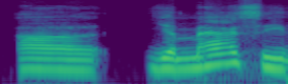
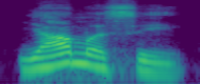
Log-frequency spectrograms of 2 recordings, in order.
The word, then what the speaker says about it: Yamasee: I was pronouncing it Yamasee. That's the way I've heard it. But it's actually Yamasee, because Ya is really, or later becomes Ja. And the Masi is the but same.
